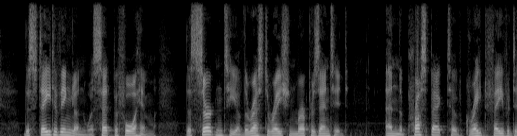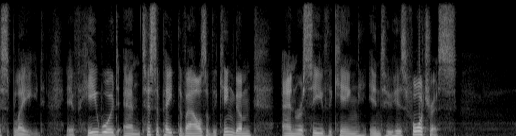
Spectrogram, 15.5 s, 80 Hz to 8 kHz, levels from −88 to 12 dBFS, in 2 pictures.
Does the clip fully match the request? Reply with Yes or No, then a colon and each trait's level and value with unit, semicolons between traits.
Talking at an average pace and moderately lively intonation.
Yes: average, 145 wpm; average, 4.2 semitones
